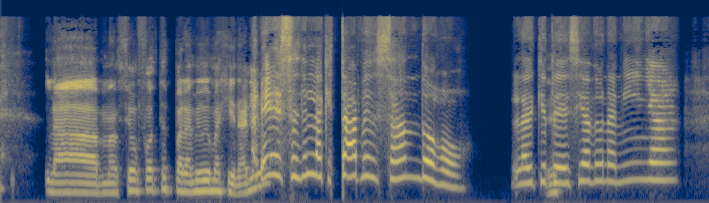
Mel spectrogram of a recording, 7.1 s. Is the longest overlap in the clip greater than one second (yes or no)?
no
